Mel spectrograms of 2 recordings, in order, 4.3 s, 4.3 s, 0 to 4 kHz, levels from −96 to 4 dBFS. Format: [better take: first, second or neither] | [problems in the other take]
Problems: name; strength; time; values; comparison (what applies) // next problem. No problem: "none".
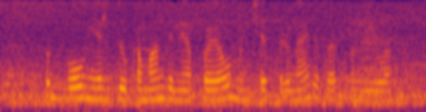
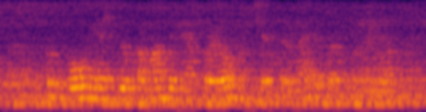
first | room echo; dies away in 0.6 s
